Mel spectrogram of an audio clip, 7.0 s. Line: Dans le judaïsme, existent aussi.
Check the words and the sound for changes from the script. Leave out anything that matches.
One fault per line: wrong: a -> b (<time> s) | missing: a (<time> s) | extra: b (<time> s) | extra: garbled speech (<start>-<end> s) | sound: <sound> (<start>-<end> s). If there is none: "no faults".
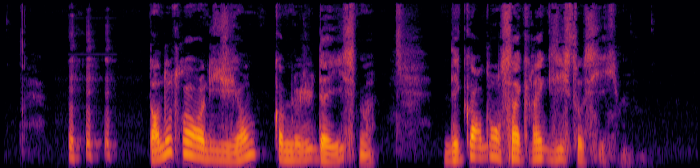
sound: laugh (0.7-1.2 s)
extra: d'autres religions comme (1.6 s)
extra: des cordons sacrés (4.5 s)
